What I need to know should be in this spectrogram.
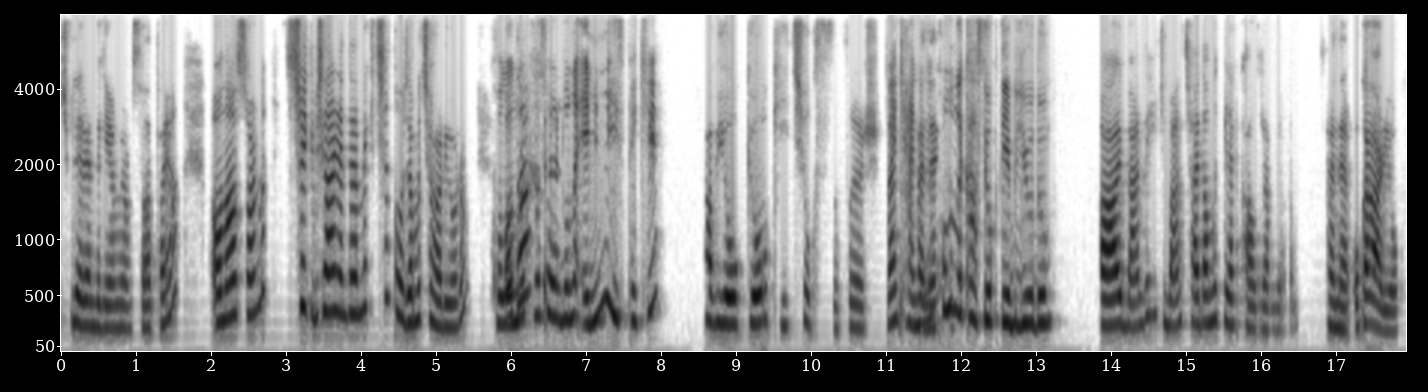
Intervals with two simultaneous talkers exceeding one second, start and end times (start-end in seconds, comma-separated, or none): none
